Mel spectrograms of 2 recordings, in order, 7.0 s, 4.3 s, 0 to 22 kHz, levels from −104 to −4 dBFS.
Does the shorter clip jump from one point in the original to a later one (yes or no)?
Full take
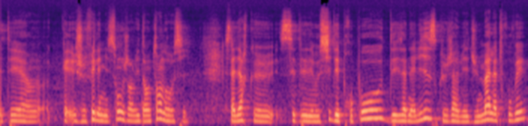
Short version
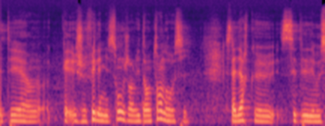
no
